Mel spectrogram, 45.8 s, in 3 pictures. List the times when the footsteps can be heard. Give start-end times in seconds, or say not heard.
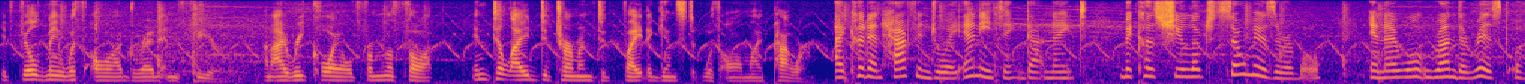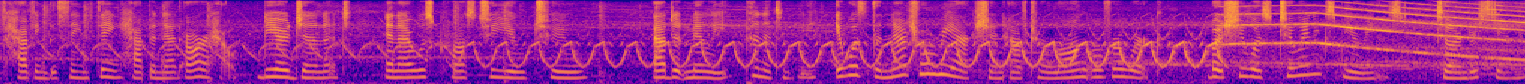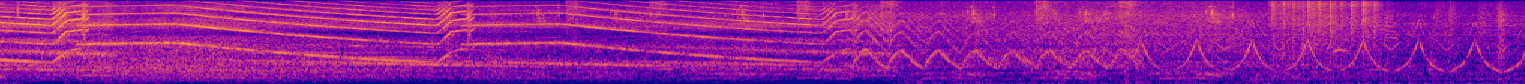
not heard.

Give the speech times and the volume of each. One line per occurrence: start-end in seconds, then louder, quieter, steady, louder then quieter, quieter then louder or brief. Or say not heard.
0.0-30.7 steady.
